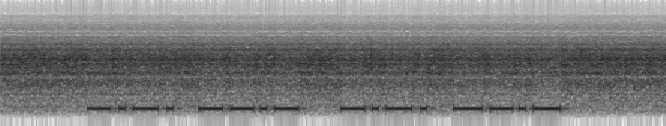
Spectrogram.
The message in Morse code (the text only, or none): CQ CQ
